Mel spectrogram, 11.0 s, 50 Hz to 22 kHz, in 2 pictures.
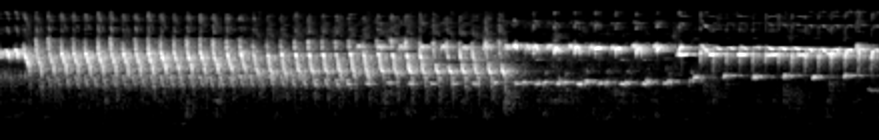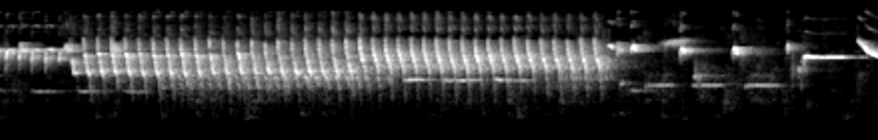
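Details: Domestic Belgian canary song recorded in 2016 to encourage breeding: long rolling rapid trills, a stepped run of clear whistled notes in the middle, another sustained buzzing trill, then a few sharp chirps at the end.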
